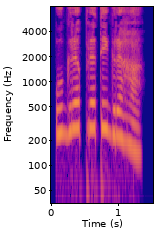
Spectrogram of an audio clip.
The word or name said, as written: ಉಗ್ರಪ್ರತಿಗ್ರಹ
